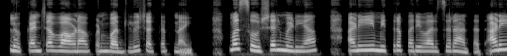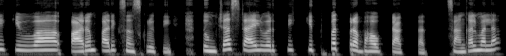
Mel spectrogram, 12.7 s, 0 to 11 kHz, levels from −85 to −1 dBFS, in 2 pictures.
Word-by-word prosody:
लोकांच्या 220 Hz, +1 st, +1 dB
भावना 205 Hz, -2 st, +3 dB
आपण 210 Hz, +1 st, -5 dB
बदलू 195 Hz, +2 st, -1 dB
शकत 205 Hz, -1 st, -3 dB
नाही. -, -, -4 dB, 0.5 s
मग 305 Hz, +2 st, +6 dB
सोशल 260 Hz, +2 st, +1 dB
मीडिया 225 Hz, -3 st, 0 dB, 0.4 s
आणि 250 Hz, +3 st, +2 dB
मित्रपरिवार 220 Hz, -3 st, -2 dB
जर 215 Hz, -, -6 dB
राहतात 195 Hz, -6 st, -4 dB, 0.2 s
आणि 280 Hz, +4 st, +3 dB
किंवा 260 Hz, 0 st, +3 dB, 0.2 s
पारंपारिक 240 Hz, +4 st, +3 dB
संस्कृती 200 Hz, -3 st, -4 dB, 0.4 s
तुमच्या 230 Hz, +6 st, +1 dB
स्टाईलवरती 255 Hz, 0 st, +1 dB, 0.2 s
कितपत 315 Hz, +5 st, -2 dB
प्रभाव 215 Hz, -5 st, +3 dB, 0.2 s
टाकतात, 150 Hz, -4 st, -2 dB, 0.3 s
सांगाल 185 Hz, +6 st, 0 dB
मला? 255 Hz, +2 st, +1 dB
230 Hz, 115 wpm, -25 LUFS, 205-255 Hz, 0.5 s, मग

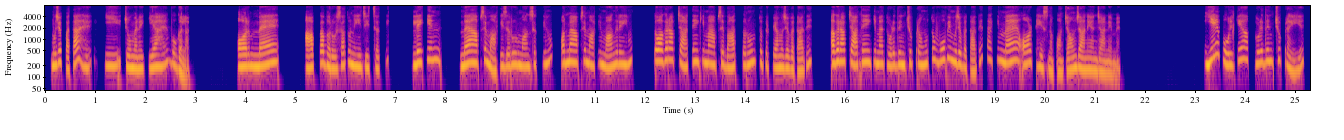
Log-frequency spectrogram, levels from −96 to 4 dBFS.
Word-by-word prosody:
मुझे 215 Hz, +4 st, +5 dB
पता 175 Hz, +8 st, +1 dB
है 210 Hz, -9 st, -1 dB
कि, 210 Hz, -3 st, -4 dB
जो 190 Hz, -2 st, +2 dB
मैंने 175 Hz, -1 st, +3 dB
किया 185 Hz, +3 st, 0 dB
है 200 Hz, +4 st, 0 dB
वो 225 Hz, -, -2 dB
गलत 135 Hz, -, -2 dB, 1.0 s
और 200 Hz, +1 st, +5 dB
मैं 210 Hz, +6 st, +4 dB, 0.6 s
आपका 190 Hz, +6 st, +3 dB
भरोसा 195 Hz, -1 st, -1 dB
तो 235 Hz, +2 st, -3 dB
नहीं 200 Hz, -4 st, +4 dB
जीत 180 Hz, -1 st, -4 dB
सकती 180 Hz, -, -9 dB, 0.5 s
लेकिन 285 Hz, +5 st, +2 dB, 0.4 s
मैं 215 Hz, +3 st, +6 dB
आपसे 245 Hz, +3 st, +2 dB
माफ़ी 205 Hz, -, +1 dB
ज़रूर 205 Hz, +3 st, 0 dB
माँग 200 Hz, -2 st, +1 dB
सकती 225 Hz, +3 st, -7 dB
हूँ 260 Hz, +6 st, -1 dB, 0.2 s
और 240 Hz, -, +2 dB
मैं 255 Hz, +2 st, +5 dB
आपसे 250 Hz, +2 st, -1 dB
माफ़ी 230 Hz, -1 st, -2 dB
माँग 200 Hz, 0 st, +2 dB
रही 230 Hz, -1 st, +2 dB
हूँ। 240 Hz, +4 st, 0 dB, 0.4 s
तो 270 Hz, -, +6 dB
अगर 270 Hz, +2 st, +4 dB
आप 285 Hz, -1 st, 0 dB
चाहते 225 Hz, +2 st, -2 dB
हैं 260 Hz, -1 st, +1 dB
कि 255 Hz, -, -9 dB
मैं 240 Hz, -1 st, +2 dB
आपसे 225 Hz, +1 st, -2 dB
बात 185 Hz, 0 st, -2 dB
करूँ 225 Hz, +4 st, 0 dB
तो 240 Hz, -, -3 dB
कृपया 195 Hz, -3 st, -4 dB
मुझे 185 Hz, -1 st, +1 dB
बता 150 Hz, -3 st, -3 dB
दें। 230 Hz, +9 st, -4 dB, 0.4 s
अगर 250 Hz, +3 st, +6 dB
आप 260 Hz, 0 st, +2 dB
चाहते 235 Hz, 0 st, +1 dB
हैं 260 Hz, 0 st, +3 dB
कि 250 Hz, 0 st, -6 dB
मैं 235 Hz, 0 st, +2 dB
थोड़े 210 Hz, 0 st, -2 dB
दिन 220 Hz, +1 st, +3 dB
चुप 240 Hz, +1 st, -7 dB
रहूँ 225 Hz, 0 st, +1 dB
तो 300 Hz, -, -3 dB
वो 275 Hz, +2 st, -1 dB
भी 320 Hz, -, -3 dB
मुझे 255 Hz, -5 st, +3 dB
बता 165 Hz, -8 st, -4 dB
दें, 275 Hz, -, -9 dB
ताकि 290 Hz, -2 st, -9 dB
मैं 265 Hz, +1 st, +2 dB
और 240 Hz, 0 st, 0 dB
ठेस 185 Hz, -4 st, -4 dB
ना 150 Hz, -, -2 dB
पहुँचाऊँ 150 Hz, +5 st, -2 dB
जाने-अनजाने 155 Hz, -7 st, -1 dB
में। -, -, -9 dB, 1.7 s
ये 290 Hz, -, +6 dB
बोल 220 Hz, -5 st, +2 dB
के 280 Hz, -, -2 dB
आप 300 Hz, -1 st, -2 dB
थोड़े 245 Hz, +2 st, +1 dB
दिन 270 Hz, +2 st, +1 dB
चुप 285 Hz, -1 st, -5 dB
रहिए। 165 Hz, -, -3 dB
220 Hz, 190 wpm, -23 LUFS, 190-250 Hz, 1.7 s, मैं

